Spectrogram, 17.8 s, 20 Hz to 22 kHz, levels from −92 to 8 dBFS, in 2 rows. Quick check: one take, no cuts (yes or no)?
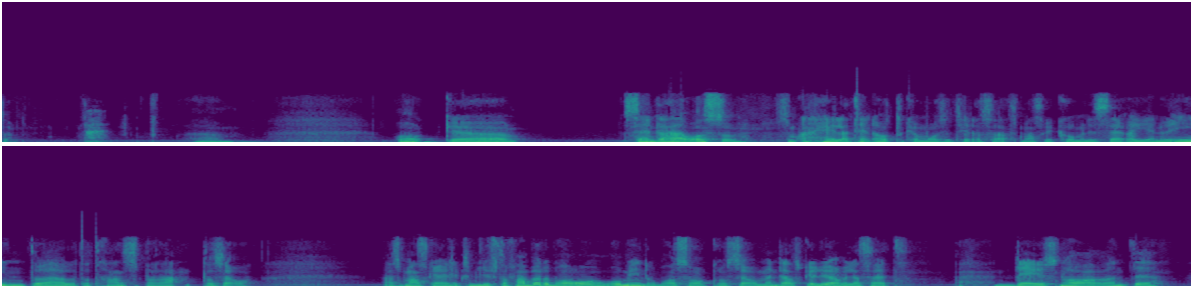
yes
